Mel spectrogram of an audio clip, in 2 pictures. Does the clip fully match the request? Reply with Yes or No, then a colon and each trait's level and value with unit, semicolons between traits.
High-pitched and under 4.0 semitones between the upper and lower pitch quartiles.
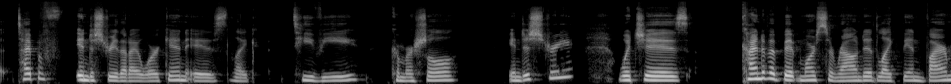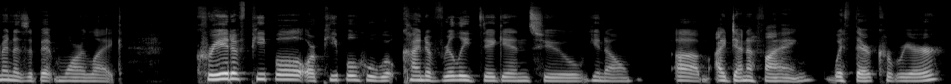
No: medium, 180 Hz; average, 3.3 semitones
